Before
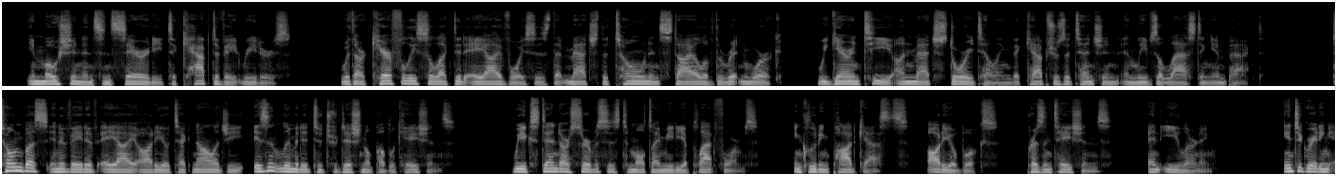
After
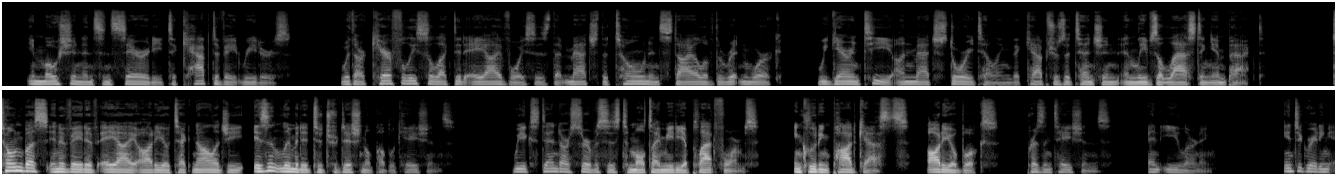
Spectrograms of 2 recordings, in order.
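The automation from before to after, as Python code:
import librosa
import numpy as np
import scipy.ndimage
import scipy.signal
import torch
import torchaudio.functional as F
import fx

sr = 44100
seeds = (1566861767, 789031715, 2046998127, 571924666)

y = fx.gain(x, sr, db=fx.line((10.27, -1.0), (11.32, 6.0), (16.59, 6.0), (17.21, -3.0), (18.8, -3.0), (19.66, 8.0), (22.98, 8.0), (23.77, -3.0)))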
